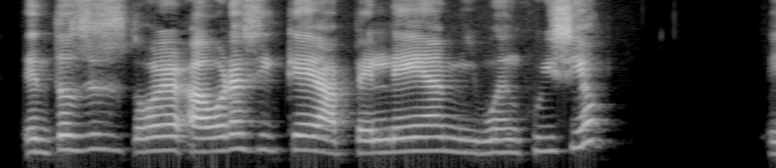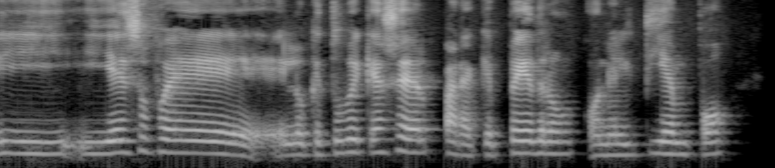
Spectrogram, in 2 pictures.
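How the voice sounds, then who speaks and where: In a plain, everyday voice, a woman speaks fairly slowly at a medium pitch with fairly even intonation. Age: 60s. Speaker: mother of a son with schizophrenia, interviewee. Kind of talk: personal testimony interview.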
